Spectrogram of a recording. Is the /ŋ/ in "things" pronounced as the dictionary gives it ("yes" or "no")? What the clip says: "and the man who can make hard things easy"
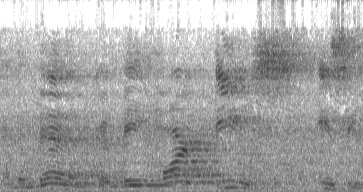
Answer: no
